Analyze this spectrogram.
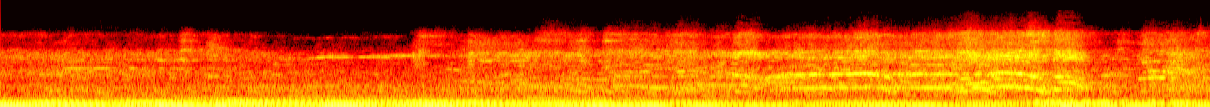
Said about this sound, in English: It's just noise and chains clinking. Obviously, Mike Tyson behind that crowd coming in. It's interesting to note that Mike Tyson selected his pre-fight music just noise. Every once in a while, you hear the clanging of chains.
